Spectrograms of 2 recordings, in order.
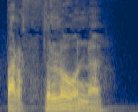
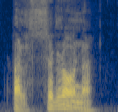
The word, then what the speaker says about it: Barcelona: There's a slight difference in pronunciation with so-called Castilian Spanish and the pronunciation in parts of Spain, where the C in front of an E or I is pronounced like a TH in English, like in Barcelona. Well, that's how you will pronounce it in Castilian Spanish in parts of Spain, but everywhere else it will be pronounced Barcelona, like an S.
